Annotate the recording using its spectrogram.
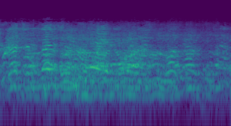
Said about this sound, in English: Jubilantly, Perry White, Jimmy Olsen, employees of the Daily Planet, and spectators crowd around Lois, congratulating her on her complete vindication as Superman and Robin slip from the courtroom.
